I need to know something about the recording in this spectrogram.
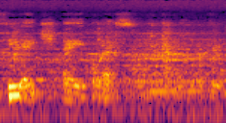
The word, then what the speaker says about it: chaos: spell it Professor Carter ch AOS how is this pronounced chaos you will all know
